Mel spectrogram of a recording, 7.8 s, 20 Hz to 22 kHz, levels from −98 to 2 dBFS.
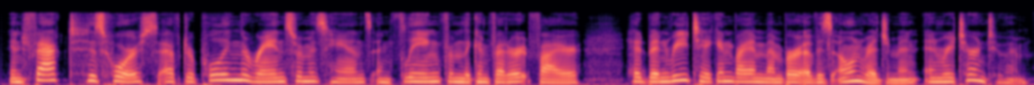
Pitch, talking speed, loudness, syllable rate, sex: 190 Hz, 240 wpm, -19 LUFS, 6.3 syllables/s, female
